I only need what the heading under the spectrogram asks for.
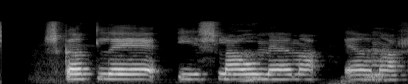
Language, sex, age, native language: Icelandic, male, 10, Icelandic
